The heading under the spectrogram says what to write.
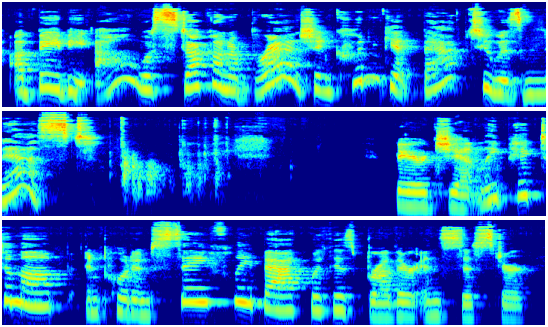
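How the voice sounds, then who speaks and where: Slow, animated woman reading a storybook. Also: a little high. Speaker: children's storytime host. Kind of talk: expressive storybook narration.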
